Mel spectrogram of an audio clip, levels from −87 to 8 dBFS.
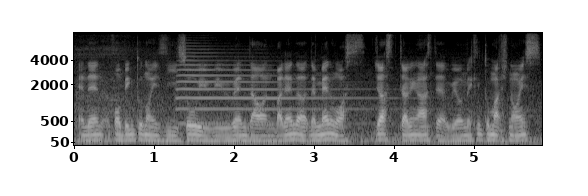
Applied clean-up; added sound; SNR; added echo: none; Trumpet; 14 dB; none.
